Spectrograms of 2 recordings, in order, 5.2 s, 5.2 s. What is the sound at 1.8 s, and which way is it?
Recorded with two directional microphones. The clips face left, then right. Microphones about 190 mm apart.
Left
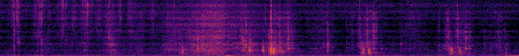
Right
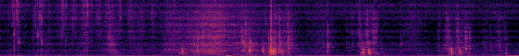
Boat, 20° right (ahead or behind).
